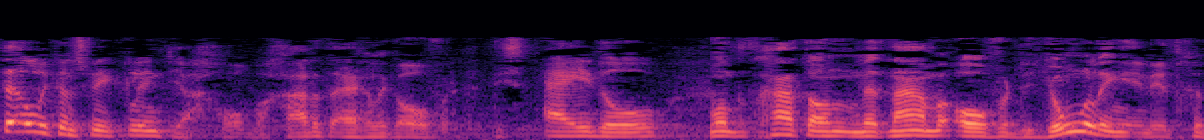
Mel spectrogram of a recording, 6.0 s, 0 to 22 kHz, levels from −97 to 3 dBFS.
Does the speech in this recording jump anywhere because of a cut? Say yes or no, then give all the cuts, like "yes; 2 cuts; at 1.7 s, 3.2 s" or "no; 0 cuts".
yes; 1 cut; at 3.6 s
